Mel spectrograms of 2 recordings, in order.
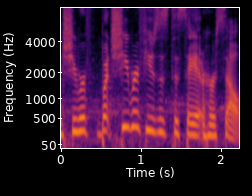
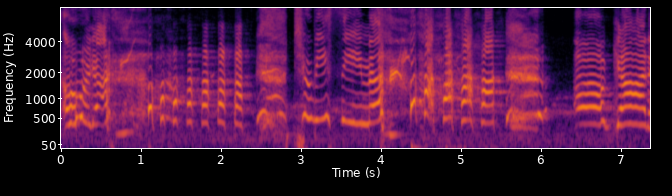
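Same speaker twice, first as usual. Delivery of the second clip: much higher voice breaking into laughter; overcome, laughing through the emotion; emotional, near crying; 10 semitones higher than usual. Real, not acted. Reader retelling the line that made them cry, overcome. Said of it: "And I just started crying".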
